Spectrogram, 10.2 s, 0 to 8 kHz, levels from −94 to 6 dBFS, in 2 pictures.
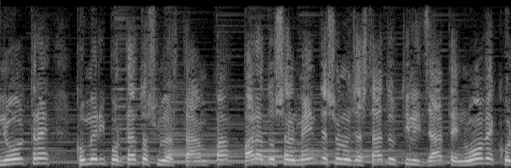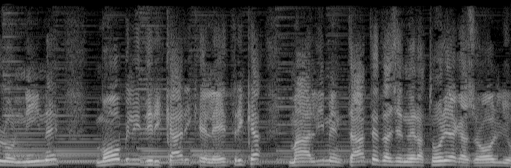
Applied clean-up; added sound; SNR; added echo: none; Harp; 14 dB; none.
